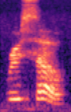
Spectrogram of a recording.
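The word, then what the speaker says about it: Rousseau: r Oro R this is R let's see pronounce yeah rouso R rouso jaquis rouso they read voler rouso Russo they sent their linen to the colonies to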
